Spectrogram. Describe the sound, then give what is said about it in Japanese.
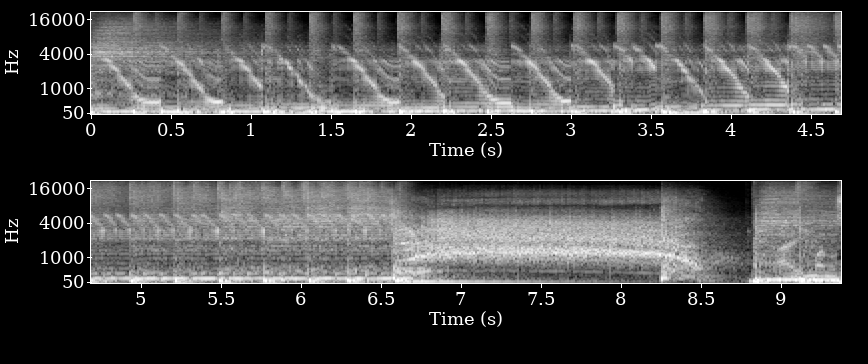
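A sudden harsh scream cuts into a rock song after several seconds of rhythmic, pulsing instruments with wobbling bass. The loud, noisy yell lasts briefly before the music drops out. “聞いてる方はびっくりしたと思いますけどね、唐突に叫びますね。”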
